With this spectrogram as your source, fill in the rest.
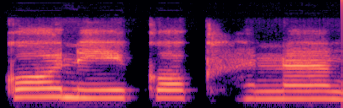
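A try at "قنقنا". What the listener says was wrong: Kecuali satu. Yang ini kelupaan di kolkolahnya nih. Yang kokona. Terbaca koni kokna minal.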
